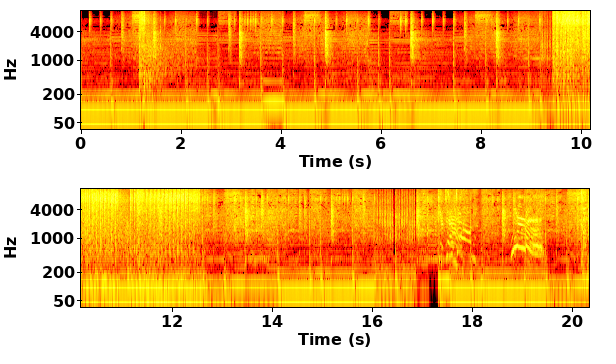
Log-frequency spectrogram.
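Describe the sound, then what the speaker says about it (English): Suppressive marching gunfire in Zenless Zone Zero: loud, sustained automatic bursts and volleys crackle densely over a constant game music bed, intensifying in the middle with overlapping shots and scattered sharp reports. "Gunfire? This pattern. Suppressive marching fire."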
